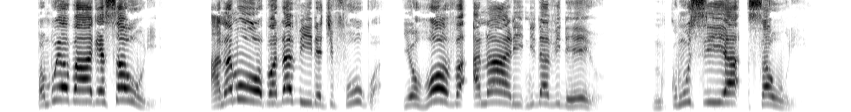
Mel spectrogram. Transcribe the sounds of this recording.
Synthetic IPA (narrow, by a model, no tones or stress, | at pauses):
pambujɔpak̬ɛsaulḭ | anamuwɔpaɗaviɗɛt͡ʃifukwa̰ | jɛɦɔvaʔanalindiɗaviɗɛːjɔ̰ | ŋ̩kumusijasauːli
